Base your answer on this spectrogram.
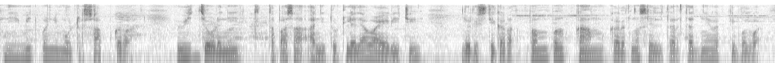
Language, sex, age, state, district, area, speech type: Marathi, male, 18-30, Maharashtra, Kolhapur, urban, spontaneous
